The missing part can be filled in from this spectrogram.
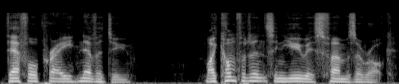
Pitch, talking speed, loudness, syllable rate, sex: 130 Hz, 195 wpm, -18 LUFS, 6.3 syllables/s, male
